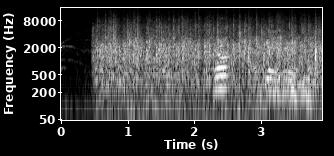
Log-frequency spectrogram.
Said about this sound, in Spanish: Aquí coincido con los aplausos.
